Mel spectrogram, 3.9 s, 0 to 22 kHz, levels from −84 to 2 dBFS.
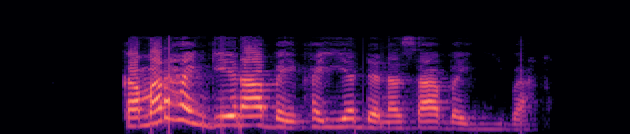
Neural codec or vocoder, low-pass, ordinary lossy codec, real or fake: none; 7.2 kHz; AAC, 48 kbps; real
